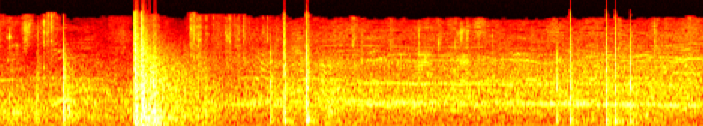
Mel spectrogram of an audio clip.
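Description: Festive New Year fireworks burst repeatedly over the Acropolis in Greece above a steady outdoor crowd murmur, with one big booming blast followed by several sharp, crackling pops at irregular intervals.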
